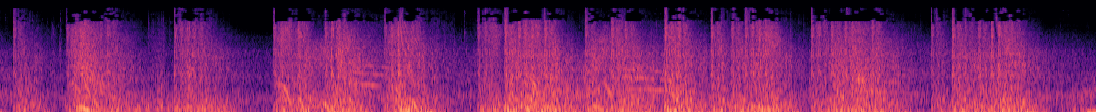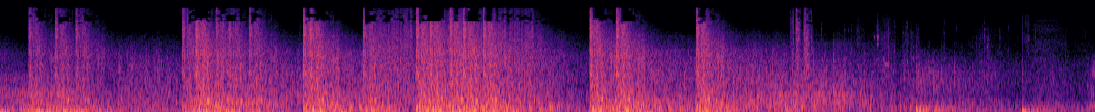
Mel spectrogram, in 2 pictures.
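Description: A handgun fires single sharp shots.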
